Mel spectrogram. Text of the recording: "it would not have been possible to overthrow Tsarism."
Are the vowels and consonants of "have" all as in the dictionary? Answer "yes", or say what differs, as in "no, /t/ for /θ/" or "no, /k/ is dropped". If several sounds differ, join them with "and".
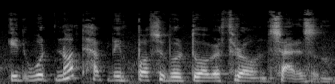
yes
